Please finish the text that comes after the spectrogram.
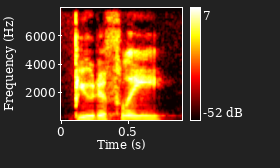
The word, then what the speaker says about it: beautifully: The U is silent in these three words: masterfully, beautifully, and wonderfully.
